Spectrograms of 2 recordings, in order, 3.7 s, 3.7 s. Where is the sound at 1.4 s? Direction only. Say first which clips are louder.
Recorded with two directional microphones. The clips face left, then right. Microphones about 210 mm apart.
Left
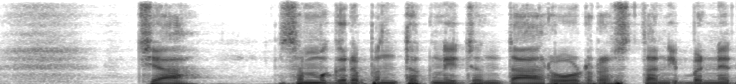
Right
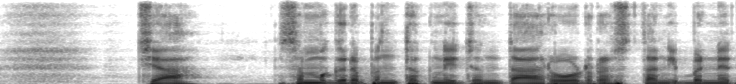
Right 3 dB; 50° right (ahead or behind).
